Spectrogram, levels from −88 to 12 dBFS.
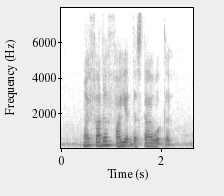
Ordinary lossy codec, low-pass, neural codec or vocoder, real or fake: none; none; codec, 16 kHz, 4 kbps, FreqCodec, smaller model; fake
